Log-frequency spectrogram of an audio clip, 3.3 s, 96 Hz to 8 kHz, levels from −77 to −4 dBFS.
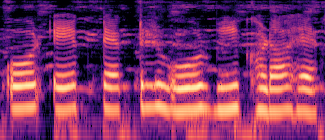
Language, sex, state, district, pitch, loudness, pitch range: Hindi, female, Uttar Pradesh, Shamli, 255 Hz, -14 LUFS, 245-265 Hz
